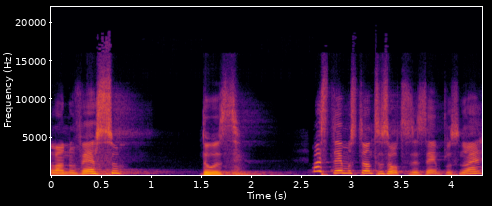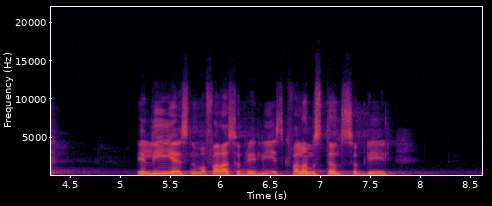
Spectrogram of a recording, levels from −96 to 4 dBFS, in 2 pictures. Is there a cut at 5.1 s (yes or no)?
yes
